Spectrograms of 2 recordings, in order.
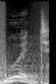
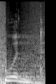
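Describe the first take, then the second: Both takes have the same delivery.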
